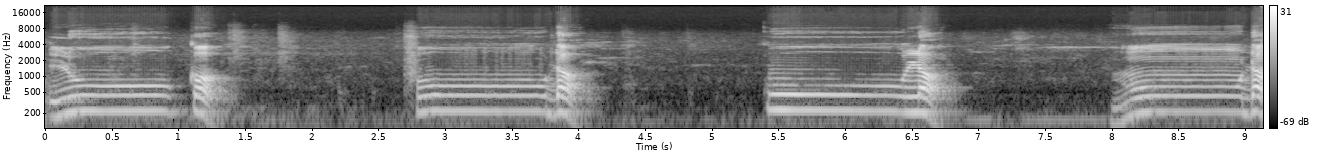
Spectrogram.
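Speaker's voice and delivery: very slow, oo held long in "લુક"; exaggerated long oo. Shown as a demonstration. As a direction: draw "ફૂડ" right out on a level oo. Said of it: "double ઓ આવતું હોય ત્યારે એનો ઉચ્ચાર".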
